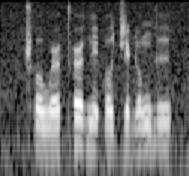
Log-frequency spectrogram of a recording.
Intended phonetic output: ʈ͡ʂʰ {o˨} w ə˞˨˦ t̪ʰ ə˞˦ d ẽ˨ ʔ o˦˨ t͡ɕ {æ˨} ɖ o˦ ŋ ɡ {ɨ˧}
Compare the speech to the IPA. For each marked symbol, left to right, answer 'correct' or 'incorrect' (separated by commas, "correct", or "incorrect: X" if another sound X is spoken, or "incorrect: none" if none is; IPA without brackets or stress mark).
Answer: correct, incorrect: ə˨, correct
